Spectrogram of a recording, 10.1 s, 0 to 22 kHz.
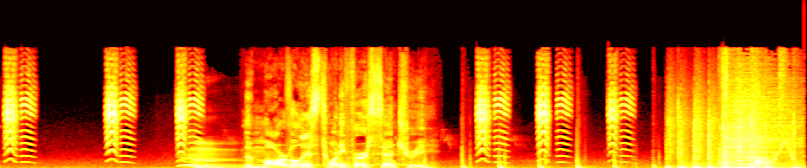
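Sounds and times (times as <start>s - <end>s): squeaky toy squeaking: 0.0s - 0.6s, 1.3s - 2.4s, 5.9s - 8.2s.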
